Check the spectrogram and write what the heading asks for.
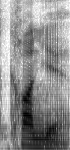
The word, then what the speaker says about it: Kanye: and people started laughing I couldn't pronounce that right but ok so there's all kinds different it's Kanye okay just Kanye's yeah I'm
